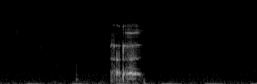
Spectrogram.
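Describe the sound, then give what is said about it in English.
A single short, soft burp sounds briefly against a quiet background, lasting well under half a second with no talking around it. “That was the shortest, weakest burp I've ever heard in my life.”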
